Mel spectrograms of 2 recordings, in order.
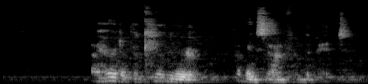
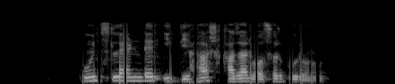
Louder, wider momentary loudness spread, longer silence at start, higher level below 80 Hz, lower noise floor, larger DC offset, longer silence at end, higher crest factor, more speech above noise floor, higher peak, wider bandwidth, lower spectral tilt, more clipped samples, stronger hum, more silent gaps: first, -24 LUFS vs -31 LUFS; first, 16 LU vs 8 LU; about the same, 0.9 s vs 0.8 s; second, -68 dBFS vs -62 dBFS; second, -64 dBFS vs -77 dBFS; neither; second, 0.15 s vs 0.7 s; about the same, 22 dB vs 18 dB; second, 40 dB vs 47 dB; first, -4 dBFS vs -12 dBFS; first, 16 kHz vs 7.8 kHz; second, -3.5 dB/octave vs -5 dB/octave; neither; neither; neither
